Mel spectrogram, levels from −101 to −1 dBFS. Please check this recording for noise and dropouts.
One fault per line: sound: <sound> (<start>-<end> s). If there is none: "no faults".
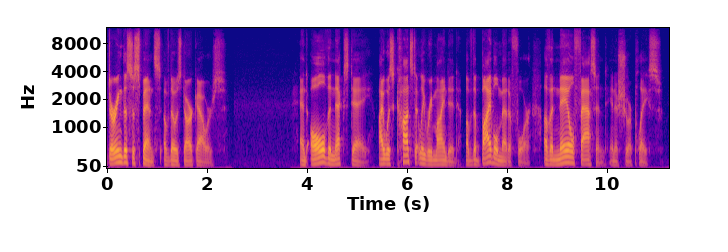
no faults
